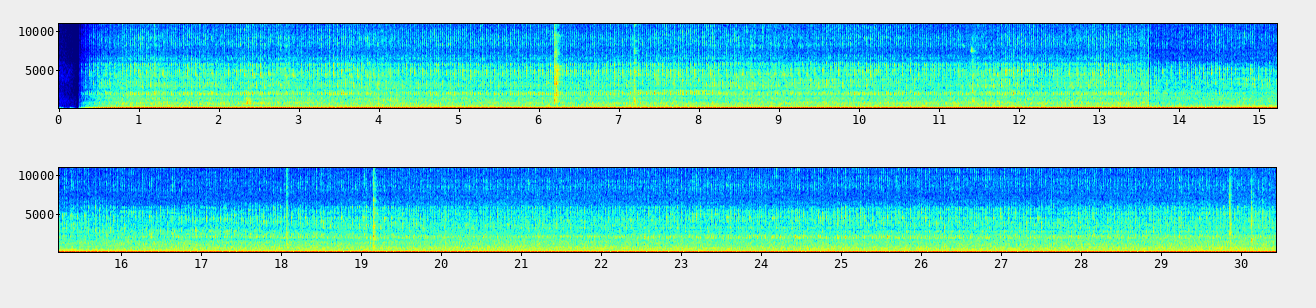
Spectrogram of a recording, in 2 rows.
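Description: Ford 8N tractor's four-cylinder flathead engine running at a steady idle, its tone shifting slightly about halfway through.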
